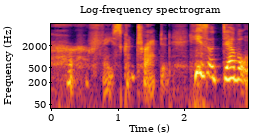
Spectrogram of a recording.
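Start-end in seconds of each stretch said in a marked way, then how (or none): 2.1-3.0 loud, sudden crying out of words. A girl asked to read her brother's mind answers, crying out. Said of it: "she cried".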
